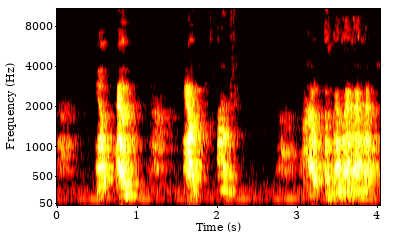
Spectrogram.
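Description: A dog barks several times in quick, uneven bursts, fairly loud, ending in a longer run of rough, overlapping barks over a faint steady hum.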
